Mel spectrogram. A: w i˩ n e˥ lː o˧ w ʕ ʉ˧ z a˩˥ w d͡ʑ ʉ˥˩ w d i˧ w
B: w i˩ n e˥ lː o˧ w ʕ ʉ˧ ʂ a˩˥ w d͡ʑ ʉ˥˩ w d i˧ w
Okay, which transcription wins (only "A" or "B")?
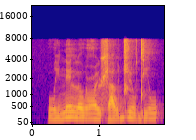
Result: B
